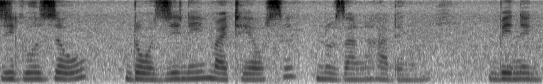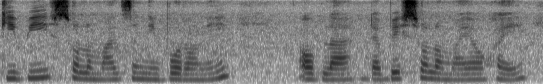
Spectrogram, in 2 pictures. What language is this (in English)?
Bodo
